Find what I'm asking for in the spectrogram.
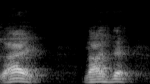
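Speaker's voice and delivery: mock tipsy, toasted, drunken, friendly voice. Acting out a hypothetical scene: imitating drunk Scott. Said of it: "toasty, intoxicated drunk, is standing beside your brother and goes".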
